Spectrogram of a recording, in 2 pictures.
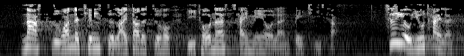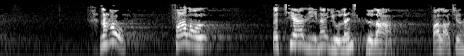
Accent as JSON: {"language": "Chinese", "country": "Singapore"}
